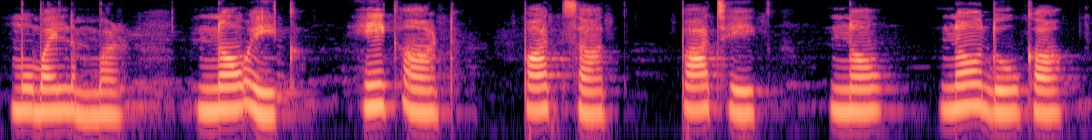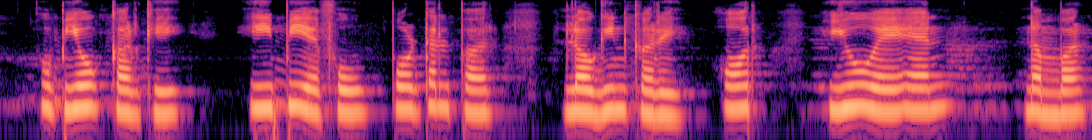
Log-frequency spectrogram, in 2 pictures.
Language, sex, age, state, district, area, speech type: Hindi, female, 18-30, Madhya Pradesh, Betul, rural, read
